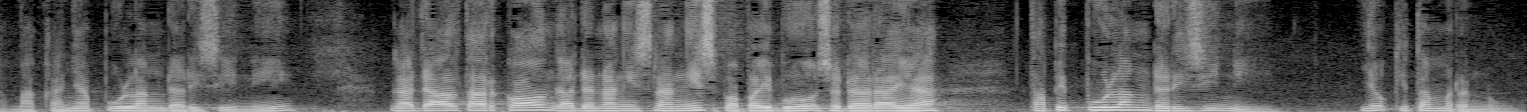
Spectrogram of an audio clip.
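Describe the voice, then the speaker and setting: A man, preaching a sermon in a church hall, animated and acting out quoted voices, then dropping low and slow for earnest points. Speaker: pastor. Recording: long church reverb.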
